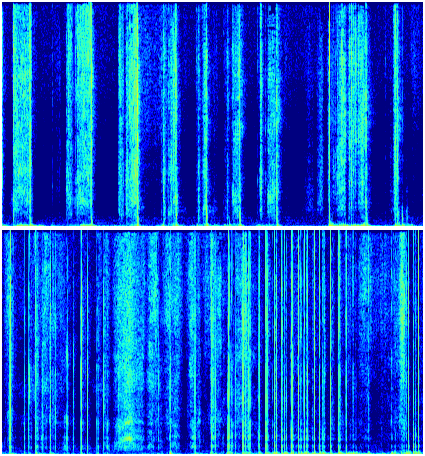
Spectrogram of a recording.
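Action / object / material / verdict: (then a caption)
tap / hardcover book with cardboard cover / cardboard / none. A solid dark blue hardcover book, held close to the microphone, is tapped and scratched quickly on its cover and edges with nails and fingertips. Dense, fast clicks and scratchy strokes sit over a heavy, low thump, with sharp, dry taps and occasional louder bursts throughout.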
